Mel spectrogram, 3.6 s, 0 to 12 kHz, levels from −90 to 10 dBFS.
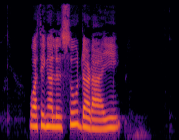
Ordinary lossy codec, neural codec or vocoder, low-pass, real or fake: MP3, 64 kbps; none; 10.8 kHz; real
